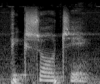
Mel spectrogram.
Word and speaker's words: Pixote: And can you first say it and then spell it for us? Yes. Pixote.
